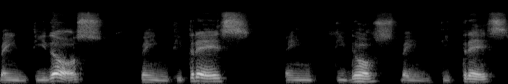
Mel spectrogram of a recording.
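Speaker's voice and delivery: last syllable stressed, a bit slow. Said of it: "our stress wants to be on that last syllable".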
